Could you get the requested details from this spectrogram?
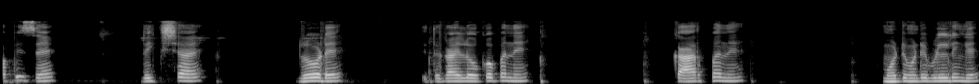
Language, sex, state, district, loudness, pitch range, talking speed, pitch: Marathi, male, Maharashtra, Pune, -20 LUFS, 135-160 Hz, 140 wpm, 150 Hz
